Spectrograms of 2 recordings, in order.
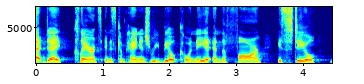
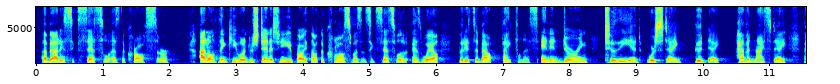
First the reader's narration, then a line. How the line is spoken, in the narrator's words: Clarence said quietly but firmly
